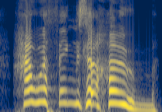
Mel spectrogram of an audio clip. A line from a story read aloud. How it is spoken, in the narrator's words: as if nothing has happened, and then chirps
